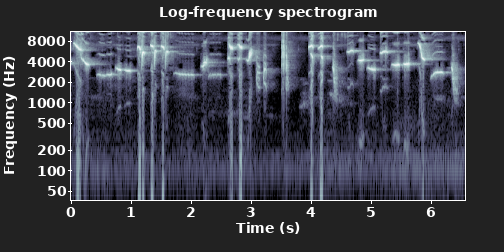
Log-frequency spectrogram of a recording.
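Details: Male hill blue flycatcher in energetic rolling song, used to lure birds. Slurred whistles and flat whistled notes mix with crisp chips and short buzzy trills, repeated in tight, rapid phrases.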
